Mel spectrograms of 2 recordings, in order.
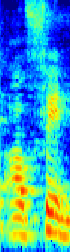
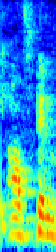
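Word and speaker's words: often: हो जाएगा, जैसे कि टी के पहले एफ आ गया तो टी साइलेंट हो गया, क्या पढ़ेंगे इसे, ऑफेन ना कि ऑफ्टन पढ़ेंगे।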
